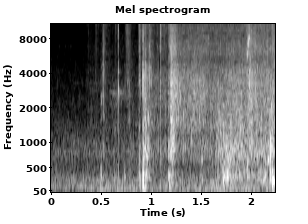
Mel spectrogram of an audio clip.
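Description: Bare feet slapping and splashing through shallow floodwater on grass, then a skimboard smacking down onto the water and skimming across it, sending up a rising rush of spray in the second half.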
